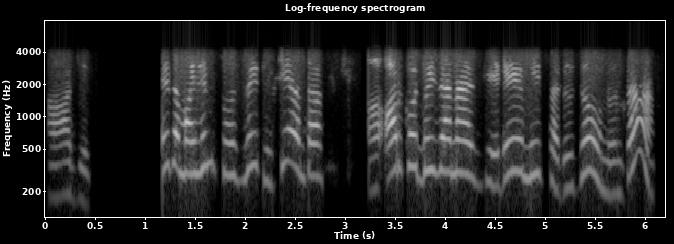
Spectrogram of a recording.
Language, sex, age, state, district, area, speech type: Nepali, female, 45-60, West Bengal, Jalpaiguri, urban, conversation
